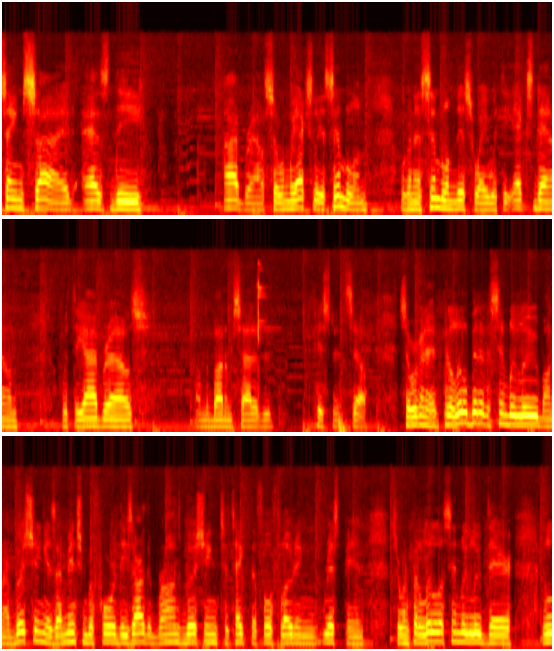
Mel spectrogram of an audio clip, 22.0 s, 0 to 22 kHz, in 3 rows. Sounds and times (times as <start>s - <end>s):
Speech: 0.0s - 1.9s, 3.0s - 9.3s, 9.9s - 22.0s
Music: 0.0s - 22.0s.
